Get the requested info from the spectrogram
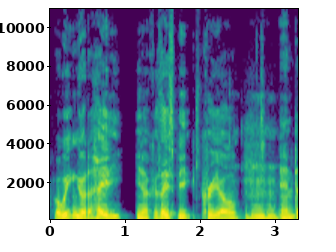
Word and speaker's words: Haiti: which is the proper way to say Haiti.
